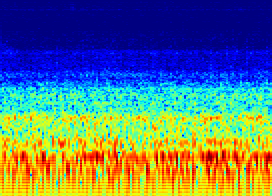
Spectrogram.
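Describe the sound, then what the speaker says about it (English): A vehicle engine idles steadily, a low, muffled rumble that holds at an even level throughout with no voices over it. "The engine sounds muffled enough."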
